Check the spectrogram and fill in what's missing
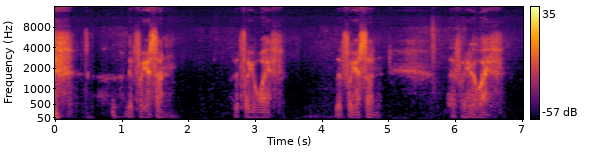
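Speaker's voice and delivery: panicky, scared, rushed whisper under the breath. Voicing a character muttering under his breath to calm himself: scared, panicked muttering. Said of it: "a scared, panic sort of voice".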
